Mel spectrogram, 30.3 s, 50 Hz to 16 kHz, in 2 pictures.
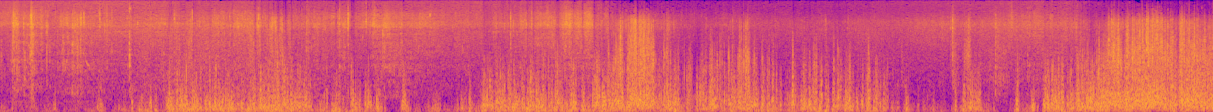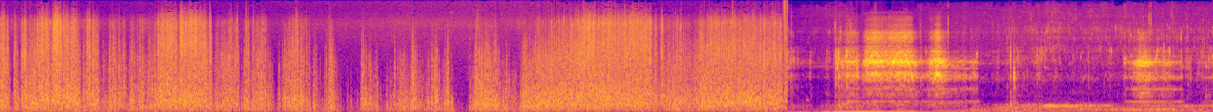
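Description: Gusty wind buffeting the microphone over choppy lake water, in uneven gusts. About 25 s in it changes abruptly to a muffled rushing-water sound with a deep rumble and a few steady tones, as heard from a camera riding on the boat's hull.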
